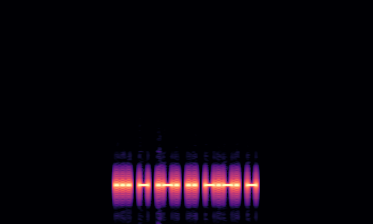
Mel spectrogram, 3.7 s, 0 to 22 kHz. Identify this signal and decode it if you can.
Morse code, heard as a keyed tone, about 40 wpm, 700 Hz. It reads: STRICT
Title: Six Letter Words - 40wpm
